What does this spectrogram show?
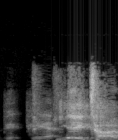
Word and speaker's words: Pietà: Pietà, it's spelled P-I-E-T-A.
